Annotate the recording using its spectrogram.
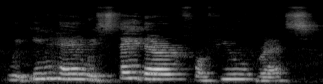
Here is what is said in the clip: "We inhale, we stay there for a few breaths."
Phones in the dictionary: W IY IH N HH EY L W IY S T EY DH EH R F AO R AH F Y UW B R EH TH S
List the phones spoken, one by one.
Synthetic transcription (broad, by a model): W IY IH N HH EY N W IY S T EY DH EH R F AO R F Y UW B R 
